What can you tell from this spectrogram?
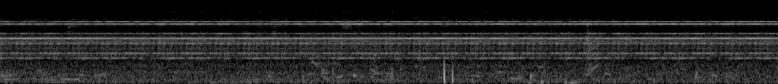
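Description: Railway crossing warning bell ringing without a break, the signal that a train is approaching.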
